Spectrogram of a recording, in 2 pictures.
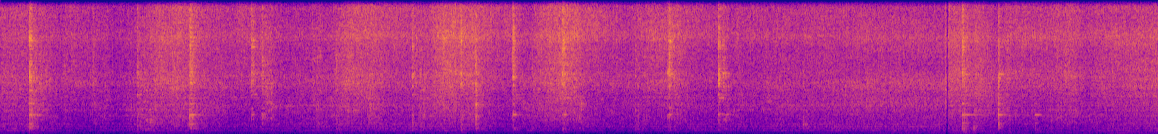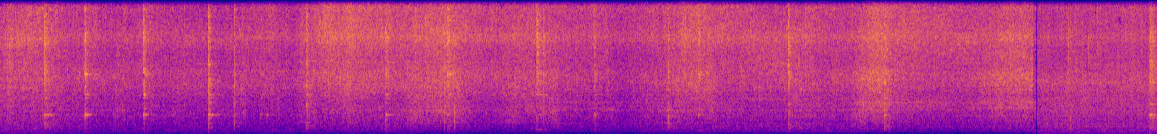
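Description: Chicken pieces frying in hot oil in a wok, sizzling steadily while being stirred, with frequent sharp knocks and scrapes of the cooking utensil against the pan.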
